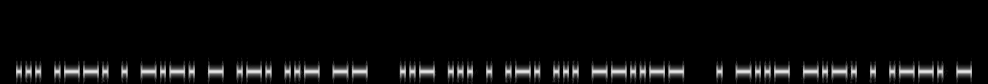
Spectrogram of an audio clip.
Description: Morse code, heard as a keyed tone, about 25 wpm, 600 Hz. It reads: SPECTRUM USERS, EXCEPT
